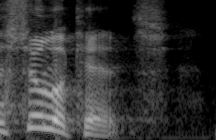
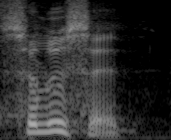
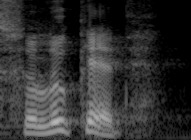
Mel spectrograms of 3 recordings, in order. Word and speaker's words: Seleucid: I know some have heard, and you will hear it said Seleucid. The Greek is Seleucid. The C is pronounced like a K.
